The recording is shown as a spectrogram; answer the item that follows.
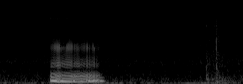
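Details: Deeply asleep pet cat that could not be woken. A single low, rough snore lasts about half a second in a quiet room, followed by a faint soft noise.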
